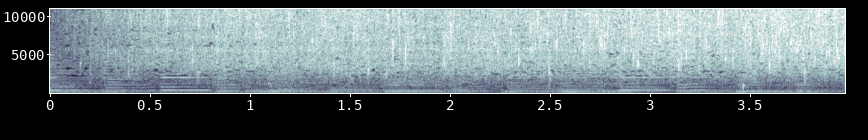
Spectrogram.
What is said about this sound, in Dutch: Schep hier met een lepel een hoopje beslag in. Bak ze aan beide zijden goudbruin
